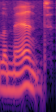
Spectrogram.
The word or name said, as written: lament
